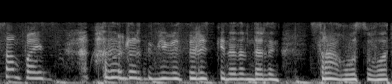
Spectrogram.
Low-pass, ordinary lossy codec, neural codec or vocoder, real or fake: 7.2 kHz; none; none; real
